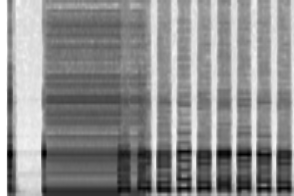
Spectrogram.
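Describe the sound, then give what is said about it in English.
A telephone sound effect: a short click, a steady electronic tone, then a rapid run of evenly spaced ringing pulses, loud, with no one talking. “Get the phone!”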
